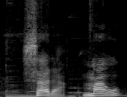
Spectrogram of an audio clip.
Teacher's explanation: Les pasa lo que a este concursante, que pronuncia con dos acentos independientes lo que solo lleva uno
